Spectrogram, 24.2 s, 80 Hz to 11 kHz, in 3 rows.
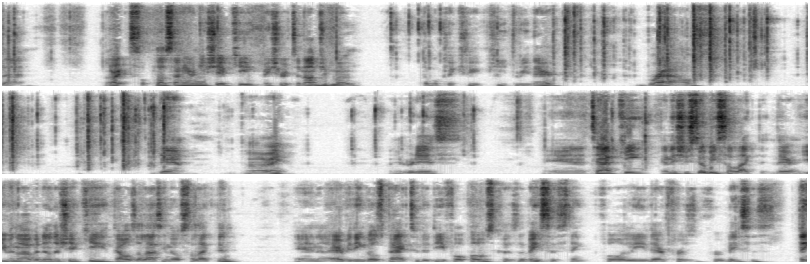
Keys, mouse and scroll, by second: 1.8-3.9 drag, 4.0-6.6 drag, 6.6 BackSpace, 6.7 BackSpace, 14.2 Tab.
